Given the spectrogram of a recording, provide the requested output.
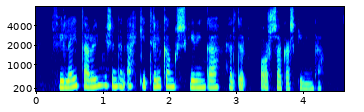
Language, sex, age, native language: Icelandic, female, 18-19, Icelandic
